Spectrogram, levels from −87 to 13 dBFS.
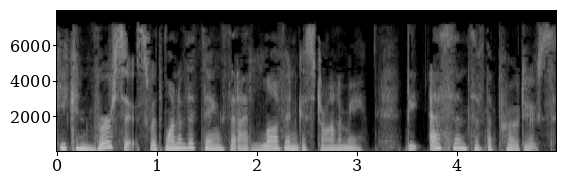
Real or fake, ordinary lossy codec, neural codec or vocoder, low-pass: real; MP3, 32 kbps; none; 7.2 kHz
